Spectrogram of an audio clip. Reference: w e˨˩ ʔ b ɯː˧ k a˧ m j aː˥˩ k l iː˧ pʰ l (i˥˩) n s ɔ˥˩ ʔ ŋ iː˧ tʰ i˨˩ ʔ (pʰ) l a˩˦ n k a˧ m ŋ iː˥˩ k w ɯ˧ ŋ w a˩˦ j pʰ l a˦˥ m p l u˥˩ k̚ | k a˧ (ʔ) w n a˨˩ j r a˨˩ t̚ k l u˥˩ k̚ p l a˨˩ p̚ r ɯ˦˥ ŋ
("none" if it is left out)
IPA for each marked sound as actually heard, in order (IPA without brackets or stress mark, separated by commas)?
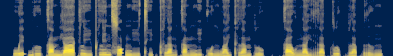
i˥˩, pʰ, none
